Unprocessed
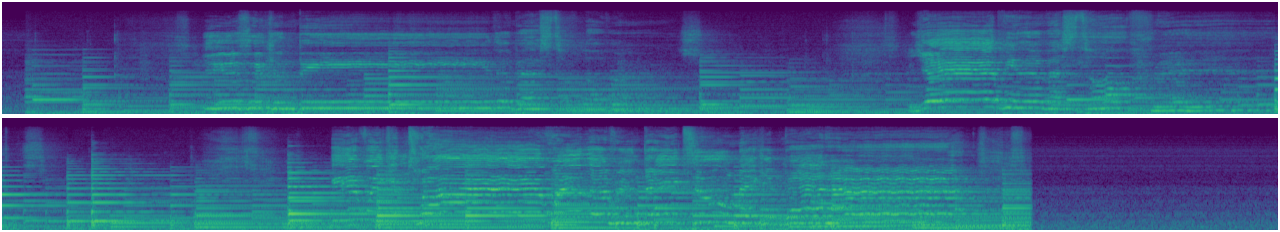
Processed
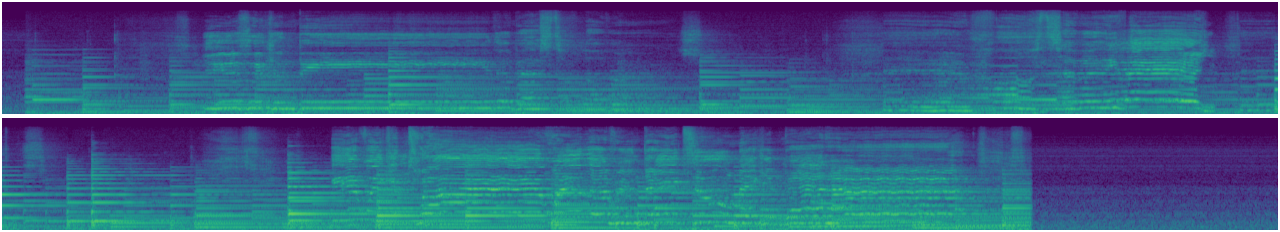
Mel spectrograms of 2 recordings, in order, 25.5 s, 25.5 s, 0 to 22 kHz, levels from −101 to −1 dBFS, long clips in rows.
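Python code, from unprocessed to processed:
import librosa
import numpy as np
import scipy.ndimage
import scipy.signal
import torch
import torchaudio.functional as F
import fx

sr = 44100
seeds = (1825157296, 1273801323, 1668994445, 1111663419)

y = fx.edit(x, sr, fx.reverse_span(start_s=8.82, length_s=3.57), tone=tone)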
